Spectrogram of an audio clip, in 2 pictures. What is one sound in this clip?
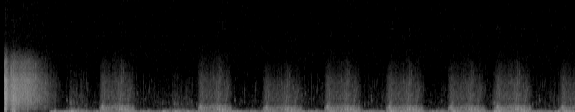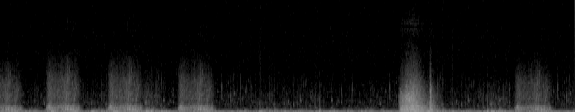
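Water rumbles low and steadily, as if heard from under the surface.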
